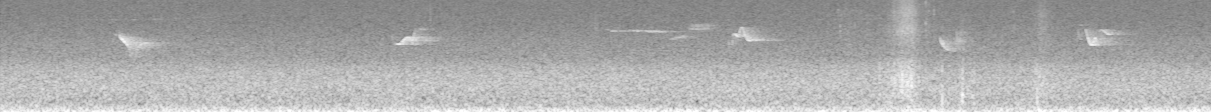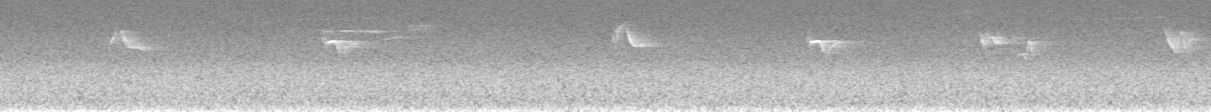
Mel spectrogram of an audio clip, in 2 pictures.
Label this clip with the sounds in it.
Blue-headed Vireo, Black-throated Green Warbler, Blackburnian Warbler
